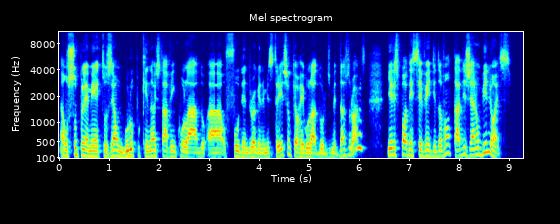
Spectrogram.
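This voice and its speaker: A man's plain, everyday voice, fairly high in pitch with ordinary variation, at a fairly quick pace over a quiet background. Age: 60s. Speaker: physician. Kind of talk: interview.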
